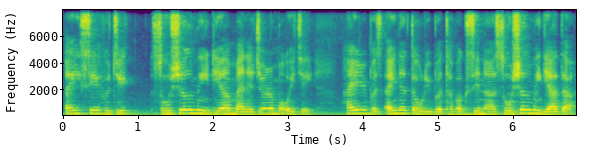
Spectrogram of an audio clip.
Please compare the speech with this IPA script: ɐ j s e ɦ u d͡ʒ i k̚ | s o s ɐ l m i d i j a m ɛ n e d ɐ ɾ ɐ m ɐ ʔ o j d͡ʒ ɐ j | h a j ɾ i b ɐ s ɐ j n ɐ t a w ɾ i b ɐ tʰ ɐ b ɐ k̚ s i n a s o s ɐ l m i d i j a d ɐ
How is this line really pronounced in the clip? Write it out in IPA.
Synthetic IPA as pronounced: ɐ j s e ɦ u d͡ʒ i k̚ | s o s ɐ l m i d i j a m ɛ n e d͡ʒ ɐ ɾ ɐ m ɐ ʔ o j d͡ʒ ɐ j | h a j ɾ i b ɐ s ɐ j n ɐ t ɐ w ɾ i b ɐ tʰ ɐ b ɐ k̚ s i n ɐ s o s ɐ l m i d i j a d ɐ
